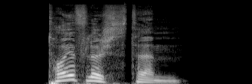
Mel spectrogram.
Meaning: strong dative masculine/neuter singular superlative degree of teuflisch
- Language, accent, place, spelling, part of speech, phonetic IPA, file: German, Germany, Berlin, teuflischstem, adjective, [ˈtɔɪ̯flɪʃstəm], De-teuflischstem.ogg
